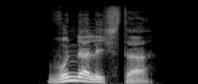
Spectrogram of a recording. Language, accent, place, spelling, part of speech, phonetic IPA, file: German, Germany, Berlin, wunderlichster, adjective, [ˈvʊndɐlɪçstɐ], De-wunderlichster.ogg
- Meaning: inflection of wunderlich: 1. strong/mixed nominative masculine singular superlative degree 2. strong genitive/dative feminine singular superlative degree 3. strong genitive plural superlative degree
